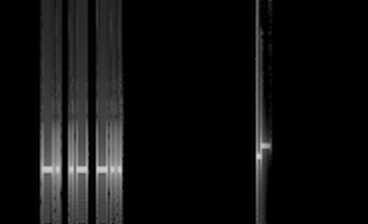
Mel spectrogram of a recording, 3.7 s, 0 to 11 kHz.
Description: Morse code, heard as a keyed tone, about 34 wpm, 700 Hz. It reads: NAD
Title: All Cut Numbers - 3-Digit 35wpm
